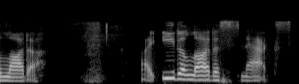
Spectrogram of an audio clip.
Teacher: the t in eat changes to a d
